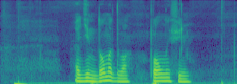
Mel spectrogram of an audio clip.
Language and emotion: Russian, neutral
